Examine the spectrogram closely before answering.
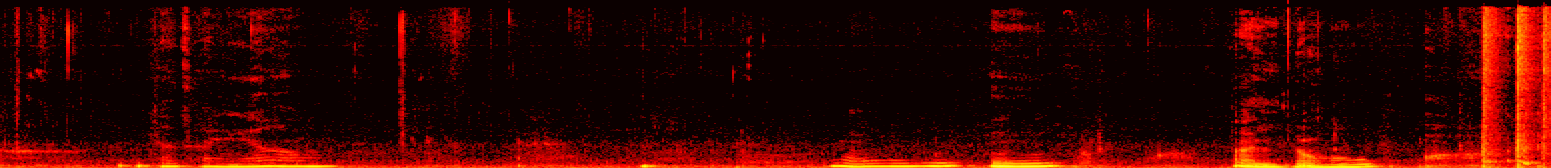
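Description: A small puppy whines in short, high bursts.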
